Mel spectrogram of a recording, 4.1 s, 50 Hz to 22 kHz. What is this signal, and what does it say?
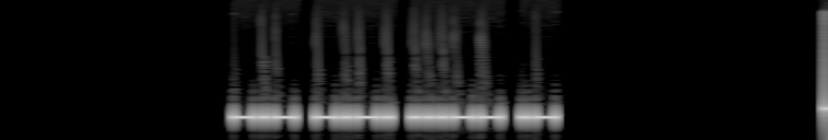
Morse code, heard as a keyed tone, about 36 wpm, 700 Hz. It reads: KC3A
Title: USA Call Signs - 4 Characters - 2x Character Spacing - 35wpm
